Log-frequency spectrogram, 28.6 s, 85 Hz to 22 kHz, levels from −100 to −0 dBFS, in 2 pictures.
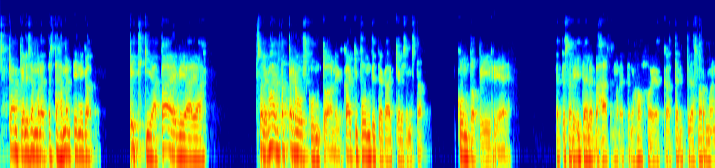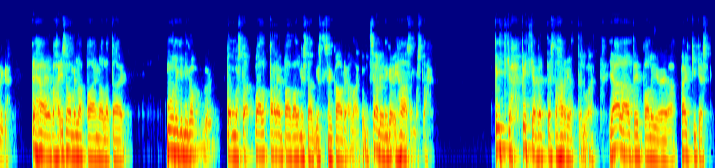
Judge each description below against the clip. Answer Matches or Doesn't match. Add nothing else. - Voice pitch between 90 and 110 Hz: Doesn't match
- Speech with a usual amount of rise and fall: Matches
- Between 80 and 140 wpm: Matches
